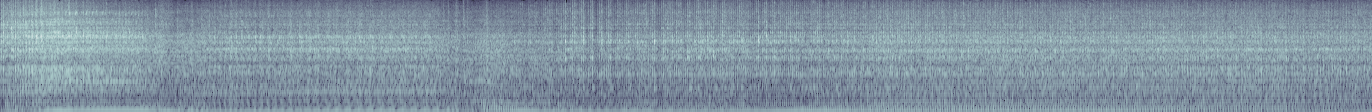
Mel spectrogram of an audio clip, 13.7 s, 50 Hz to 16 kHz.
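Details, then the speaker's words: 1986 Four Winns 170 Horizon boat, 3.0L carbureted MerCruiser, first start after winter storage: needs some cranking to fill the carburetor, brief flare, then a steady, even idle with a smooth low hum and no knocks or misses. "started up pretty good. I mean, it took a little bit of cranking probably to get the holes filled up in the carburetor. But it's running good."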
